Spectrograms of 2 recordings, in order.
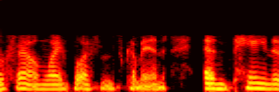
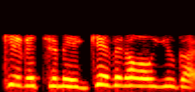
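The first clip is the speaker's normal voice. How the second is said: high, play-acted screaming, defiant; 7 semitones higher than usual. Describing a character on a shrimp boat in a storm screaming at God, imitating someone screaming. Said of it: "he's screaming at God during that storm".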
